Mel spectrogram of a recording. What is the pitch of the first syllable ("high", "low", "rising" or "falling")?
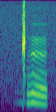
falling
